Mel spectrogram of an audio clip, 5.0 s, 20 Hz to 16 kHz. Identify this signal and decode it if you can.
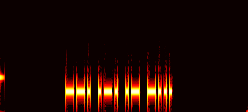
Morse code, heard as a keyed tone, about 22 wpm, 700 Hz. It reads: GRAB
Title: Four Letter Words - 22wpm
